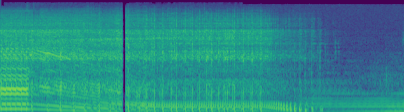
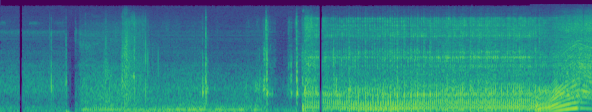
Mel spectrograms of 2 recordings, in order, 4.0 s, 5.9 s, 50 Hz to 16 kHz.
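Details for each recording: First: Stihl MS 361 chainsaw, fairly new, warmed up, before ignition coil replacement: screams up but cuts out and stutters around 5,000 rpm, even under load, as the coil's built-in rev limiter misbehaves; faulty ignition module. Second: Stihl MS 361 chainsaw, about a year old, after replacing the ignition module (coil with rev limiter) that had stopped it revving beyond about 5,000 rpm: screams to full revs and holds, revving cleanly without bogging or winding down.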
